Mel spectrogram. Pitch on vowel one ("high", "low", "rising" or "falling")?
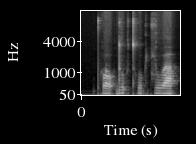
low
